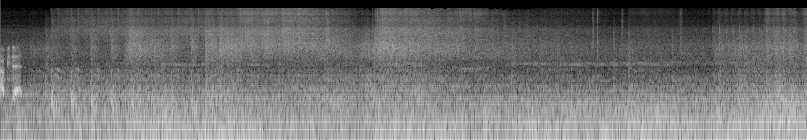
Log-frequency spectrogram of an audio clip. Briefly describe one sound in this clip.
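Aircraft engines roar loudly overhead.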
